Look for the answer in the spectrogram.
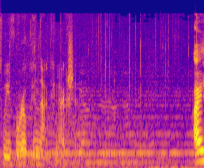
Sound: fire crackling

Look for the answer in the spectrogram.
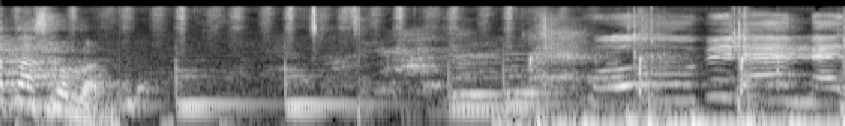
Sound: crowed sound; traditional song sang by girls for the new years

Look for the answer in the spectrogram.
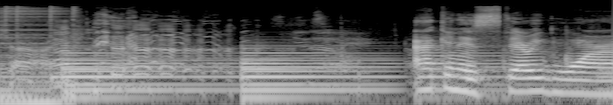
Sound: laughing

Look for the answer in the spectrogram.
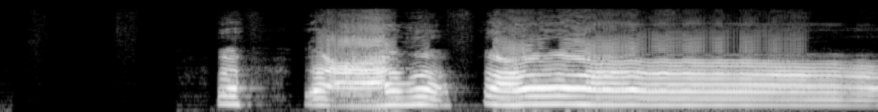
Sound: screaming

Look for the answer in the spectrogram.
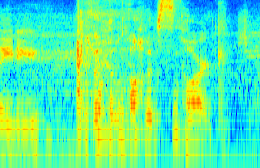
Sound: laughs

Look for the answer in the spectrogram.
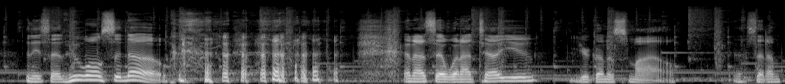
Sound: laughter

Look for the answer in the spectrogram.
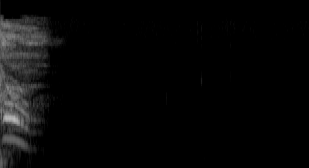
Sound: laughing

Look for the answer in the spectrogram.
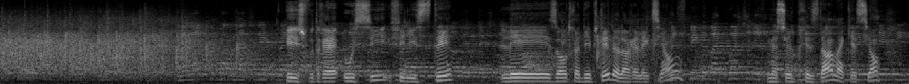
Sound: applause

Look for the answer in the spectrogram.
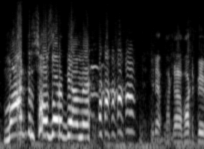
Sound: laughs

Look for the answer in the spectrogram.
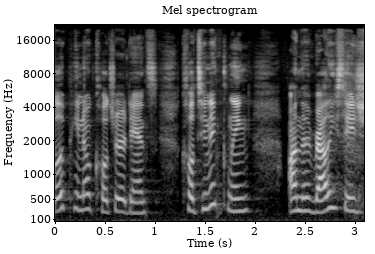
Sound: speaking foreign language

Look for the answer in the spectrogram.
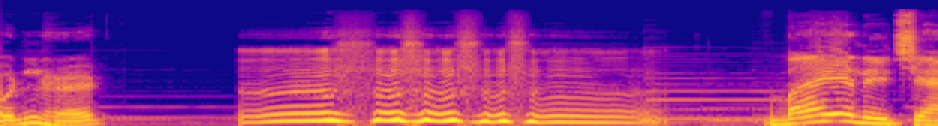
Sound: dissapointed noise

